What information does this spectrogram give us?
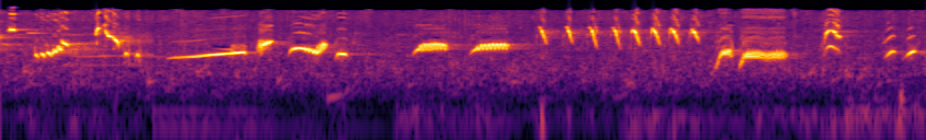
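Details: Shama song in a training recording: rich rising whistles and slurred notes, then a fast rattle of short high clicks, followed by chirps and whistled phrases.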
